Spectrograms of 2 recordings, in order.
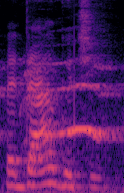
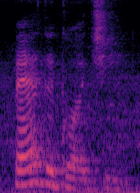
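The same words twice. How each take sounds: First: The stress is not on the first syllable. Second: The stress is on the first syllable. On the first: The speaker calls it wrong. "Before, I pronounced this as" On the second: The speaker calls it right. "the correct pronunciation is pedagogy. The primary stress lies in the first component"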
